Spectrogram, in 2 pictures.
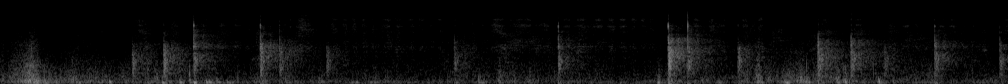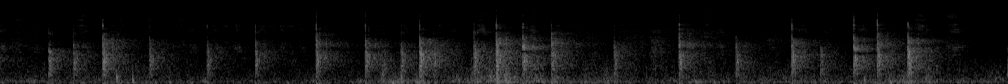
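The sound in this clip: Handwriting during a mathematics lecture on compact spaces, as a statement is noted down: many faint, scratchy strokes and taps of a pen on a surface in an irregular rhythm, with no talk.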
